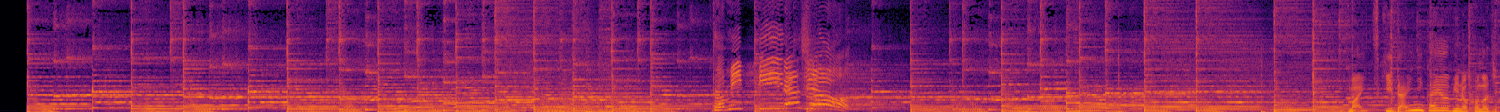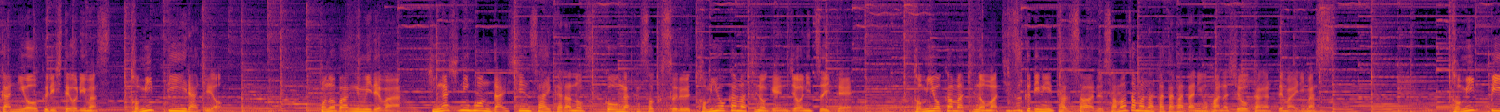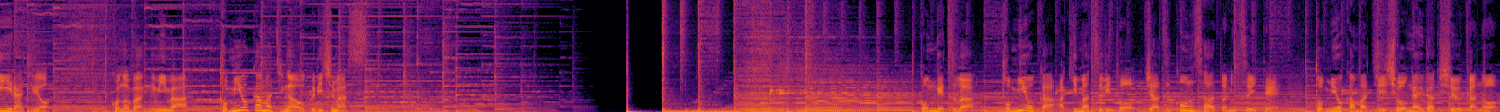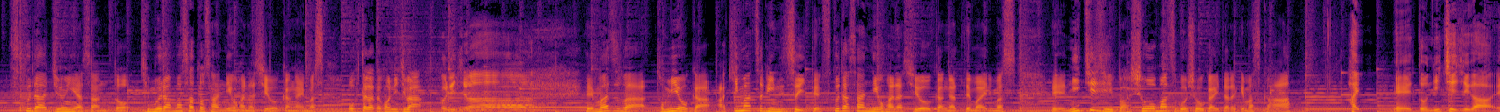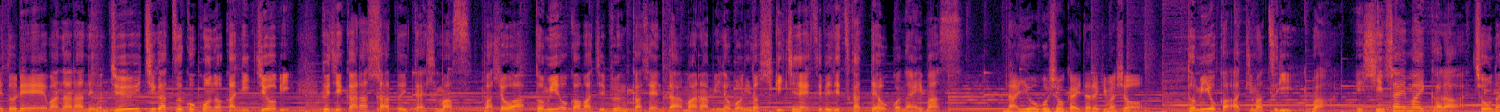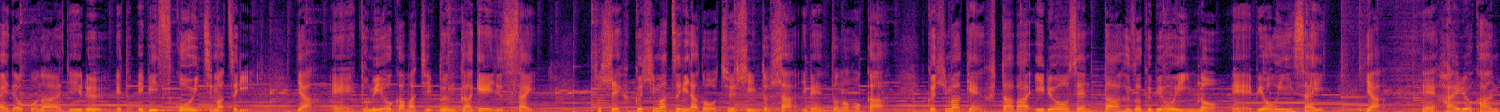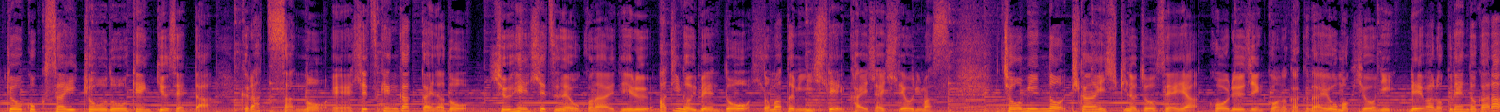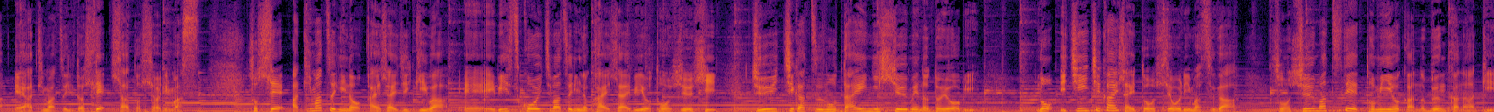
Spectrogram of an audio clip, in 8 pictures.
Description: ラジオ福島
